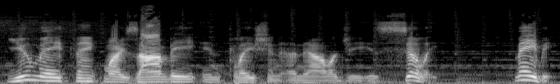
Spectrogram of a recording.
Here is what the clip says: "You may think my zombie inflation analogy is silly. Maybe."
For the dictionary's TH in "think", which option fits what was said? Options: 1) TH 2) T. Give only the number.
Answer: 1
